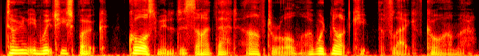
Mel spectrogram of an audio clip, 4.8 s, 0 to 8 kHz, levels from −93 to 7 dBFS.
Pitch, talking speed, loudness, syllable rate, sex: 130 Hz, 265 wpm, -20 LUFS, 6.3 syllables/s, male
